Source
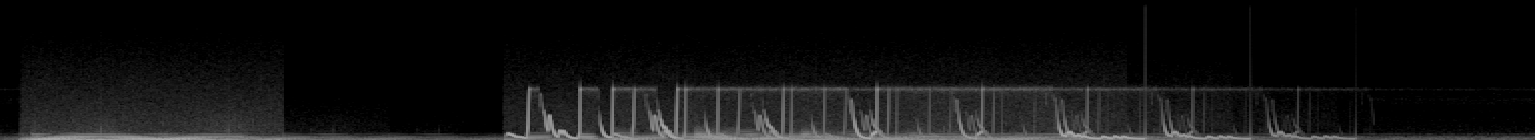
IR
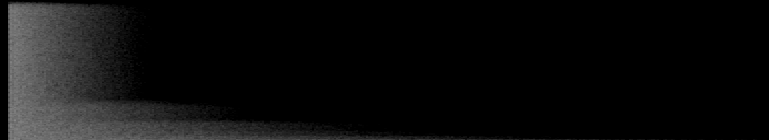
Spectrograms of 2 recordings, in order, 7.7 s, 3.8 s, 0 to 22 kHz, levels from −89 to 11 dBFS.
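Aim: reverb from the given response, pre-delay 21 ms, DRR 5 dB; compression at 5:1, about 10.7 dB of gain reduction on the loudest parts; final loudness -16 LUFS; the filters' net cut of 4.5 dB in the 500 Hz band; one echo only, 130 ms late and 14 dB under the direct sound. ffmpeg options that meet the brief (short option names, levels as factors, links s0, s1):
-filter_complex "[0:a]equalizer=f=500:t=o:g=-6,acompressor=threshold=0.0158:ratio=5,aecho=1:1:130:0.2,asplit=2[s0][s1];[1:a]atrim=start_sample=2205,adelay=21[s2];[s1][s2]afir=irnorm=-1:irlink=0,volume=0.106[s3];[s0][s3]amix=inputs=2:normalize=0,volume=13.3"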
